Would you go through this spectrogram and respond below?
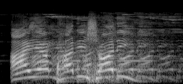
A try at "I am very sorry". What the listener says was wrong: I am ভারী নয় মাসি, বলো আই এম ভেরি সরি।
